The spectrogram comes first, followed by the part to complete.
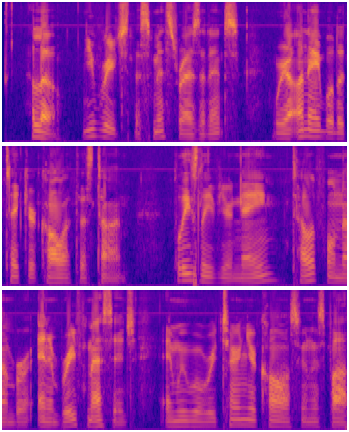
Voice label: telephone message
